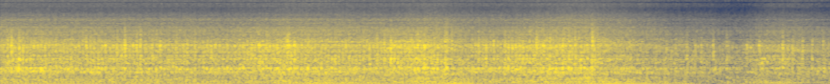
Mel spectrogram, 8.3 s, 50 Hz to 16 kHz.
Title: B207r knocking noise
